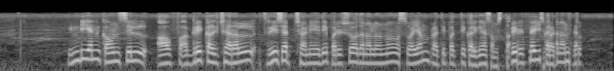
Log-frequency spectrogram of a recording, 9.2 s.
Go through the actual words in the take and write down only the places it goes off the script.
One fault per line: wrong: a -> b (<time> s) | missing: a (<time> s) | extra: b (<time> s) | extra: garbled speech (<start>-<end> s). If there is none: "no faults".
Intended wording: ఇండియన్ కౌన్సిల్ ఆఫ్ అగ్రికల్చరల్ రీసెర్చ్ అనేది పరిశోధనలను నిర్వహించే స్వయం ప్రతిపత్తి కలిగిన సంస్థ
missing: నిర్వహించే (5.9 s)
extra: garbled speech (7.7-8.8 s)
